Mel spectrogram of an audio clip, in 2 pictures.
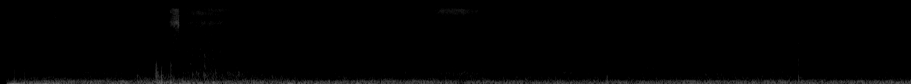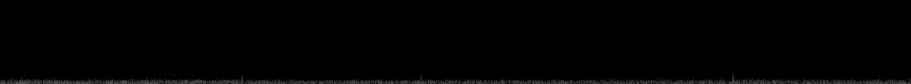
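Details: Riana, a Scottish Fold cat, recorded 29 November 2021 indoors: a steady, soft, low rumbling purr runs throughout with little variation, broken only by a few faint rustles and brief clicks.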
